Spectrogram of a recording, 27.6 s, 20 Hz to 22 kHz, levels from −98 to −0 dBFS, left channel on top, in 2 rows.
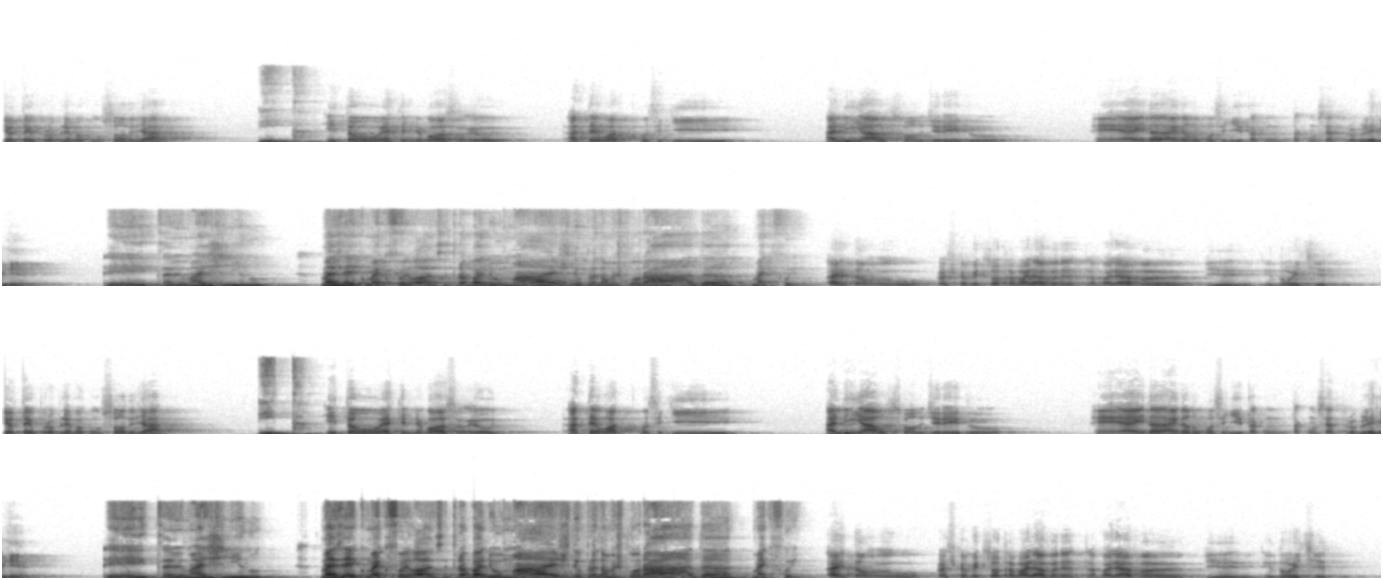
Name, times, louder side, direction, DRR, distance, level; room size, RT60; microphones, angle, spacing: voice 1, 0.0-1.6 3.2-5.0 5.6-7.3 8.2-10.0 10.9-14.1 22.0-27.0, right 3 dB, 30° right, 11 dB, 0.8 m, -32 dB
voice 2, 2.6-3.1 14.8-16.4 17.0-21.8, right 5 dB, 65° right, 14 dB, 1.1 m, -25 dB
25.0 x 22.5 x 6.7 m, 1.2 s
head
